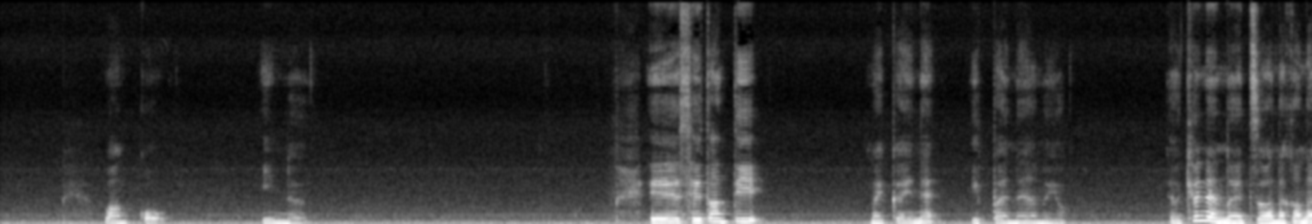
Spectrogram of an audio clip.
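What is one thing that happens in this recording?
A young woman speaks softly and close up, in short bursts with pauses.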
